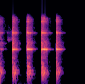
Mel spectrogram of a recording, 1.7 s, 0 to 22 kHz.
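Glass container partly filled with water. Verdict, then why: Low. A spoon taps a container holding a low amount of water four times, each strike giving a bright, glassy clink. Each clink has a clear ringing tone near 2.3 kHz that dies away within a fraction of a second.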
